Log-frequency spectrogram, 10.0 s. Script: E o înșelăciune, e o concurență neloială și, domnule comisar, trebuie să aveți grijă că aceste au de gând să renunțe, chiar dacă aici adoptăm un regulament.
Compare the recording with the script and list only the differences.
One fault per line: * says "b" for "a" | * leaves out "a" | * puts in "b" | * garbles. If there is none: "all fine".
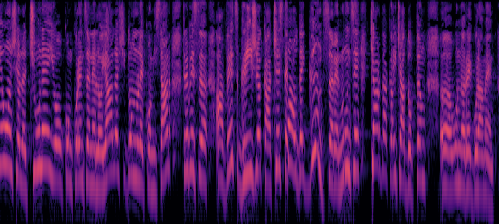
all fine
